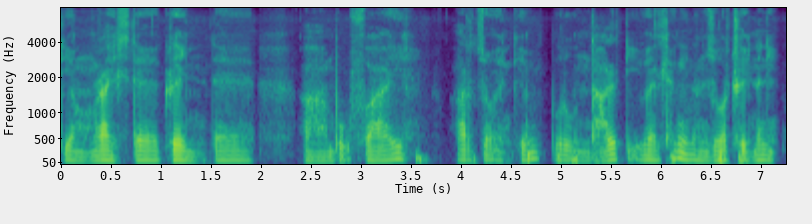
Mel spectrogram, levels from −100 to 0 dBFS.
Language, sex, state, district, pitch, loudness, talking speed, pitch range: Mizo, male, Mizoram, Aizawl, 95 Hz, -23 LUFS, 150 wpm, 90-100 Hz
